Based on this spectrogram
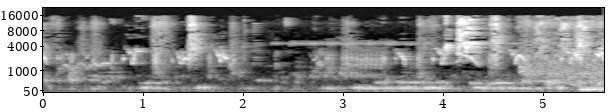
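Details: A budgerigar that is soliciting mating again and again chatters in rapid, scratchy chirps and warbles, with one steady high whistle held for over a second, over a low background hum.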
